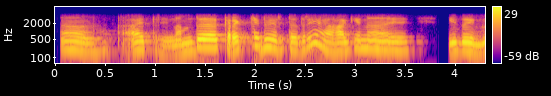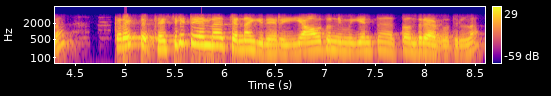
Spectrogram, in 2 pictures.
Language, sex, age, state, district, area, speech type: Kannada, female, 60+, Karnataka, Gadag, rural, conversation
